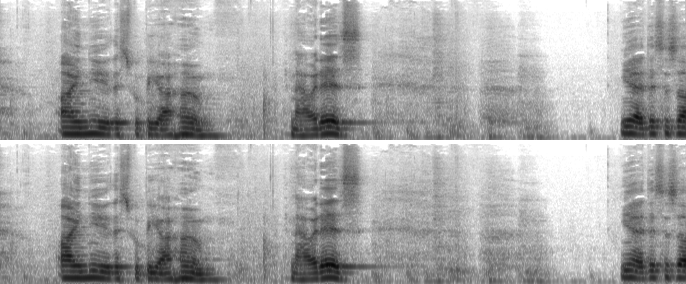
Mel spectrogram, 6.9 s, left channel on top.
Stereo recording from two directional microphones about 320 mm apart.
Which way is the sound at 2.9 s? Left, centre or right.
Centre.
